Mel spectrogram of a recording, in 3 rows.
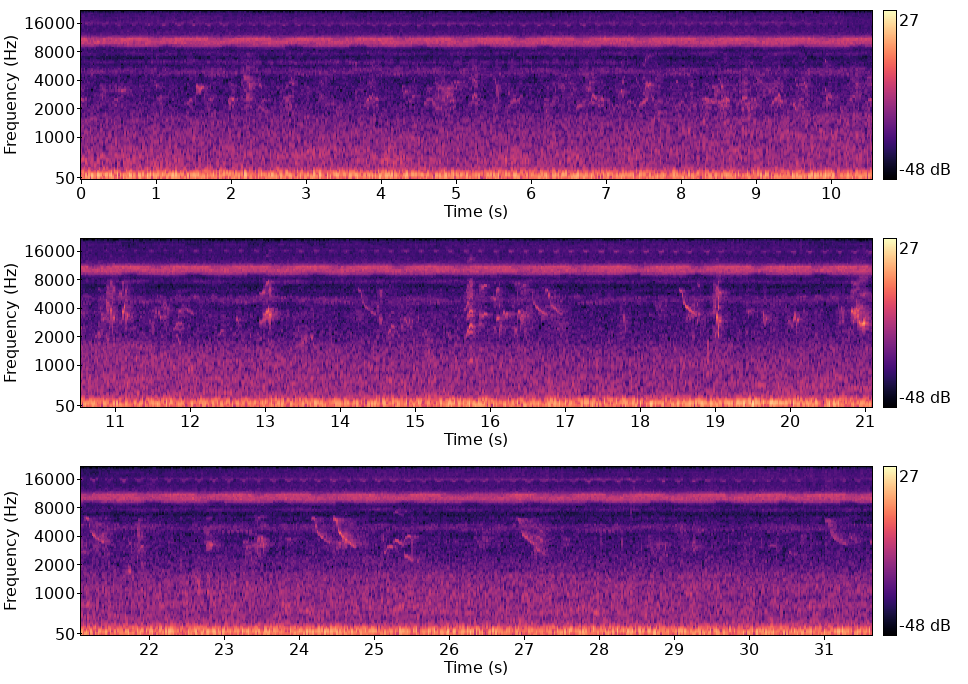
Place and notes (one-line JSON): {"title": "Jalan Puteri Hang Li Poh, Kampung Bukit China, Melaka, Malaysia - Evening in Bukit Cina", "date": "2017-10-13 18:53:00", "description": "The recording is set in an old cemetery and the recorder is facing the many trees while the birds is making sounds. Lots of mosquitoes.", "latitude": "2.20", "longitude": "102.26", "altitude": "25", "timezone": "Asia/Kuala_Lumpur"}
